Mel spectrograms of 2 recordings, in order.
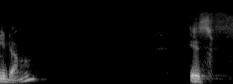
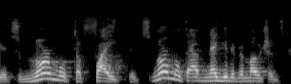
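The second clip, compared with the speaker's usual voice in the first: ordinary talk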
